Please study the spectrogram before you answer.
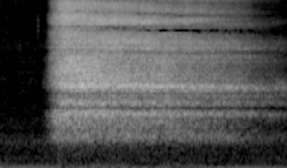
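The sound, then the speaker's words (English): A deep breath is exhaled through an open mouth: one long, airy exhale that begins abruptly, holds steady and slowly fades toward the end, heard alone. “Find your breath, take a deep inhalation, open your mouth and release.”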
